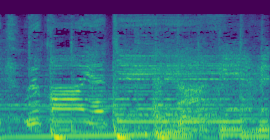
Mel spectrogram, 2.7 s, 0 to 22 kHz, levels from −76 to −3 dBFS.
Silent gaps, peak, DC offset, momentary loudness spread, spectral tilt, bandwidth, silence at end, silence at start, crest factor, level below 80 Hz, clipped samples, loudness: none; -2 dBFS; under 0.1%; 4 LU; -4.5 dB/octave; 15.5 kHz; 0 s; 0 s; 14 dB; -22 dBFS; under 0.1%; -15 LUFS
